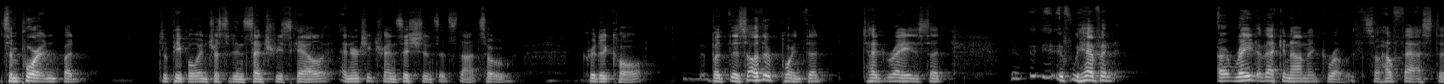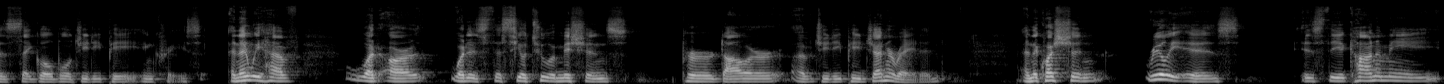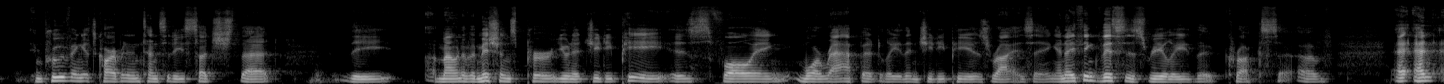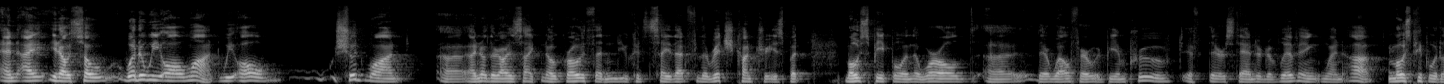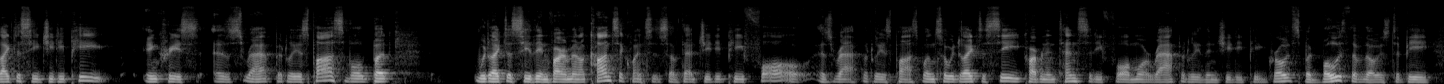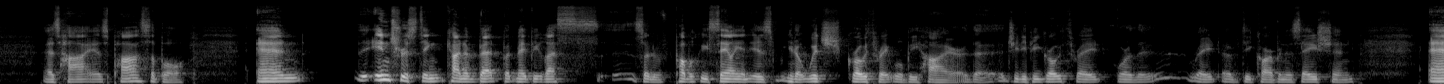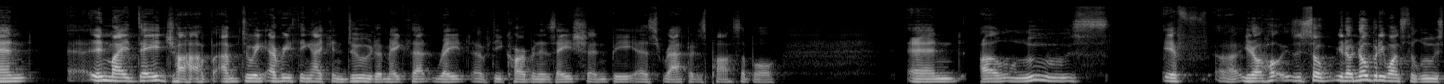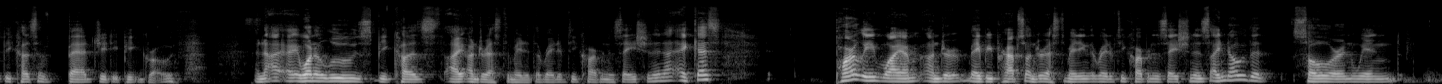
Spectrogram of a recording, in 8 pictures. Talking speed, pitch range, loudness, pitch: 160 wpm, 125-155 Hz, -27 LUFS, 135 Hz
